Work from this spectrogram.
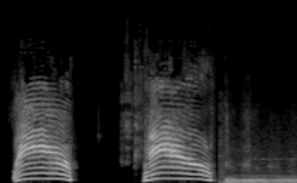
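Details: Domestic cat, a kitten, gives two loud, drawn-out meows, each under a second with rich stacked harmonics rising then falling, separated by a short pause, followed by faint background music and room noise.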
